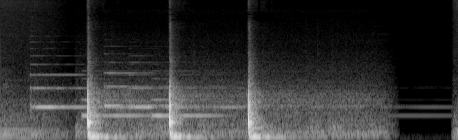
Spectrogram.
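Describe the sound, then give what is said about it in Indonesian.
Three evenly spaced, rhythmic knocks on a wooden surface from inside a wardrobe in a room at night, sharp and fairly loud, the last knock the loudest, ringing against a low humming background with steady tones that fade to silence after the last knock. “Sri itu dengar ada suara ketukan yang aneh dari dalam lemarinya”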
